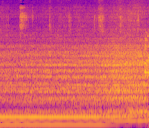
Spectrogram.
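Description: A live band's long held chord ringing steadily with no drums, its lowest notes fading away near the end.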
